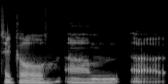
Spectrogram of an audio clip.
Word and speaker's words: TCL: They did all the cross-platform stuff for TCL, which is pronounced tickle, other languages to make them cross-platform.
